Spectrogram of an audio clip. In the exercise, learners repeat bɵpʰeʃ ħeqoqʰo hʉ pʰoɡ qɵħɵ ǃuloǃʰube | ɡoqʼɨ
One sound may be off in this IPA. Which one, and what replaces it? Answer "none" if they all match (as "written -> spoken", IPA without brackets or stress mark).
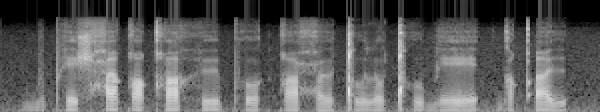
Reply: none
